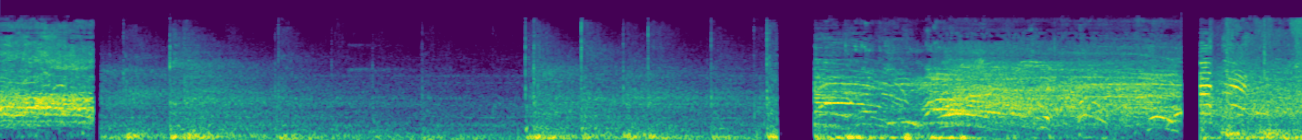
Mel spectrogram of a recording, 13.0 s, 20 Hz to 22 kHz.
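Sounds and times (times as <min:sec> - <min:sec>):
basketball bouncing on wood floor: 0:01.1 - 0:03.6, 0:05.2 - 0:07.8.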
